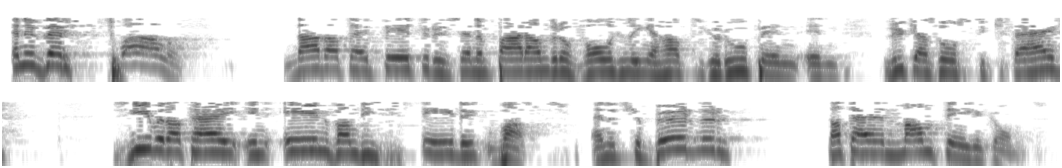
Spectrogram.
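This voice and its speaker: A man preaching a sermon, slow and emphatic, with sudden drops to a quiet voice. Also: high-pitched, expressive, husky. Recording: tinny phone-like sound.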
